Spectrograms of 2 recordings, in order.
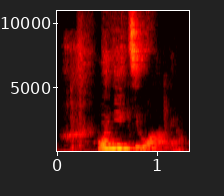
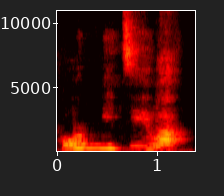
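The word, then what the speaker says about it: こんにちは: 우리 일본에 만날 때 인사가 konnichiwa 이거 처음 들어봐요? 아니 들어보는데 들어봤죠? 사실은 한줄 알죠. 아이고, konnichiwa예요. 자, 그럼 다시 정정해서 읽어볼게요. 합니다. konnichiwa.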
